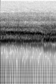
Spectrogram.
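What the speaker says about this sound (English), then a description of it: "Now that was a great scream." A short sustained scream in the video game What Remains of Edith Finch, loud and close, held steady for under a second.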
